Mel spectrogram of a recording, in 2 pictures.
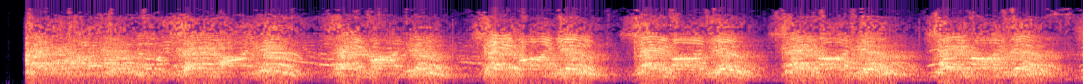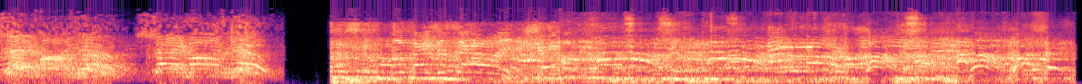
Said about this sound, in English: Now, let's go to the Loudoun County and listen to parents very emotionally yelling at school board members.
